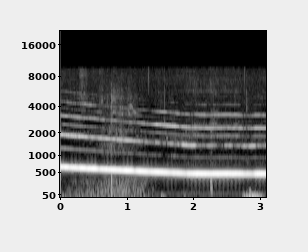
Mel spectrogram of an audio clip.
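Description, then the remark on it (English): A slide whistle holds one loud, steady tone that glides slowly and smoothly downward in pitch for about three seconds, with no voices. “A slide whistle. You know that one.”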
